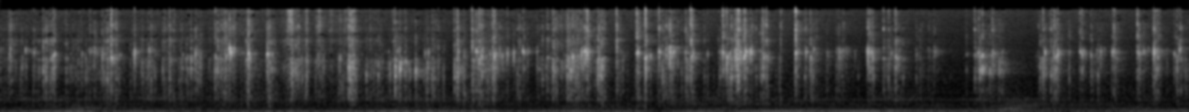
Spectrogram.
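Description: A rainbow articulated plastic fidget slug with hollow ring segments is bent and curled with both hands, making rapid, dense clicking as its joints snap against each other. The clicks are sharp and bright with almost no ring, coming in quick uneven bursts with a few brief pauses, over a faint steady low hum.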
